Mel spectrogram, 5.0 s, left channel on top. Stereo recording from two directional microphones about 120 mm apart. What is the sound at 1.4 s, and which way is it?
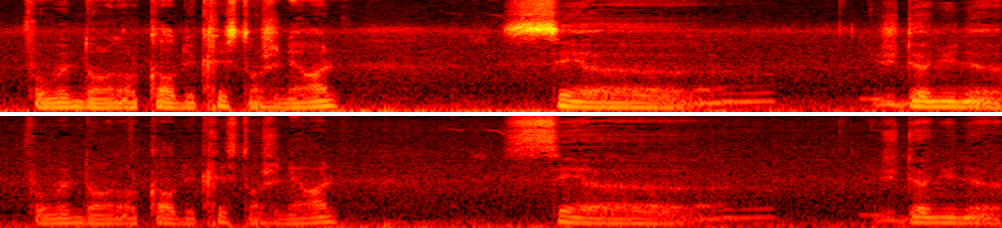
Speech, 35° left (ahead or behind).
